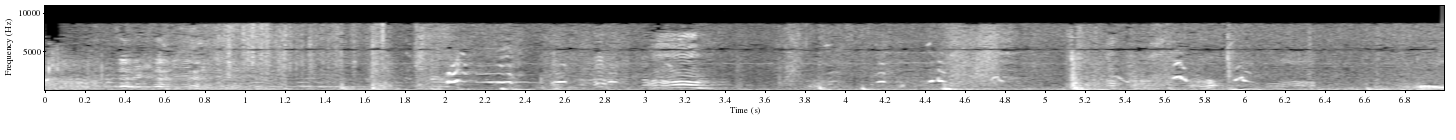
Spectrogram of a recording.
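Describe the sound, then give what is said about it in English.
A brown puppy whines in high, wavering cries, broken up by short yips and barks that repeat throughout, against a steady background hum. “So you bought a puppy for your kid for Christmas?”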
